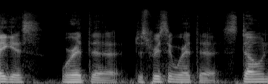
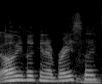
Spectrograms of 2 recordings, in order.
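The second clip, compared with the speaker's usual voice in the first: lightly imitated saleswoman, pitched high; high-pitched helpful shop assistant; 9 semitones higher than usual. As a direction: imitate a saleswoman offering help. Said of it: "She's like".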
